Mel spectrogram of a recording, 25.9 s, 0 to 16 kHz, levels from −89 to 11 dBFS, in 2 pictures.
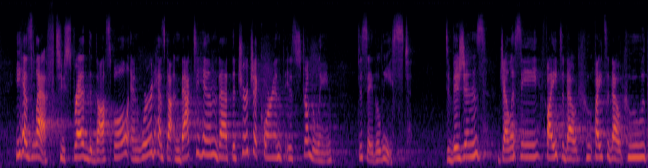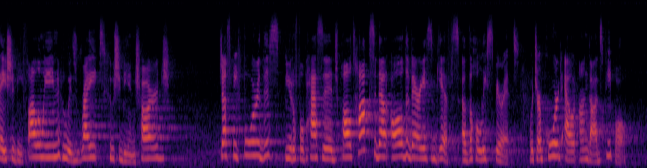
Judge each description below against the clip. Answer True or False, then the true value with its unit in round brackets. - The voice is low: False (245 Hz)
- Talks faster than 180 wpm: False (160 wpm)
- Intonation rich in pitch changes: False (4.2 semitones)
